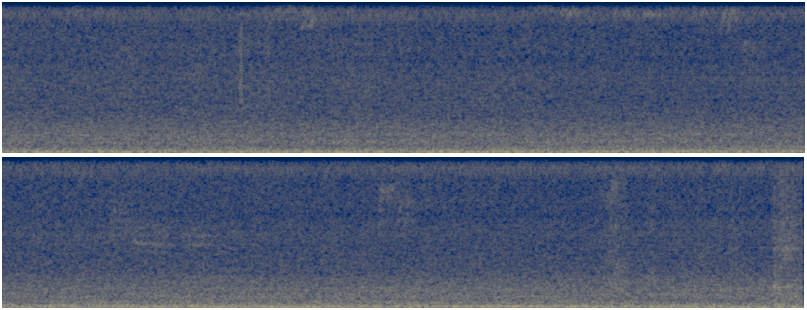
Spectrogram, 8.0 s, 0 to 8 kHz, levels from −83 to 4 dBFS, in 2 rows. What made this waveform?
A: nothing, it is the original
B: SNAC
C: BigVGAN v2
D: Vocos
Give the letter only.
D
